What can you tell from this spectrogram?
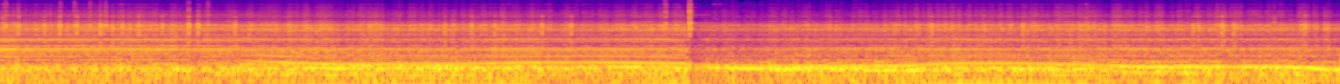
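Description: Polaris RZR side-by-side's engine running steadily at speed, heard from inside the cab, its pitch dropping about two seconds in. A single sharp knock near the middle, with the sound briefly dipping after it.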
